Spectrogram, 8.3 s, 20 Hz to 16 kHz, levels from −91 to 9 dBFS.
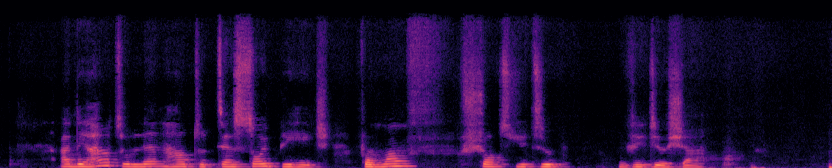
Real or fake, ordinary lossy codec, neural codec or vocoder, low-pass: fake; AAC, 64 kbps; codec, 44.1 kHz, 2.6 kbps, SNAC; 14.4 kHz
